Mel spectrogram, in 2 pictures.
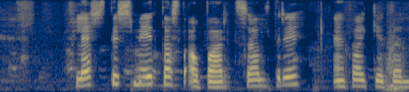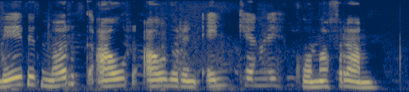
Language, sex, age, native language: Icelandic, female, 60-69, Icelandic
